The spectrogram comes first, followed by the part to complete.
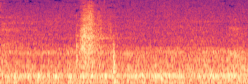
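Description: A steady mechanical hum, like an engine or motor running, with one short hiss about a second in.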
